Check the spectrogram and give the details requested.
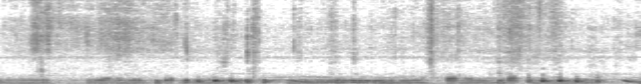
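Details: Several domestic pigeons of the Kal Cheeni and Rampuri breeds cooing together, a dense murmur of low wavering notes with short pulsed bursts, light tapping in the background.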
